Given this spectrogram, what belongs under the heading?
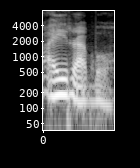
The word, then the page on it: ai rabo: Wamesa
